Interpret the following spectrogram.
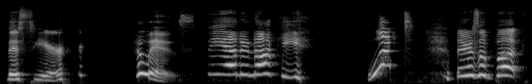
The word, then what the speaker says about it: Anunnaki: i like played how google was saying to pronounce it and google said nanaki yeah and so i was like a nanaki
